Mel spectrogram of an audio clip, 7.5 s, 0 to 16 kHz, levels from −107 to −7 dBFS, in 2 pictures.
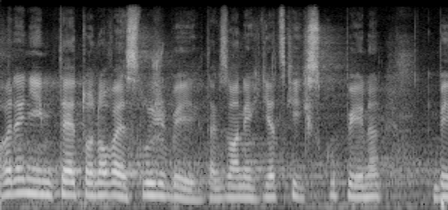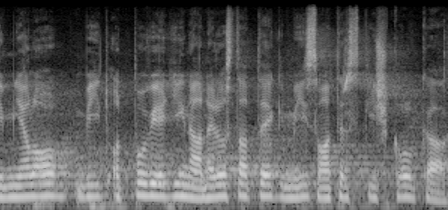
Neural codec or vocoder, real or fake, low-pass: vocoder, 44.1 kHz, 128 mel bands every 512 samples, BigVGAN v2; fake; 14.4 kHz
